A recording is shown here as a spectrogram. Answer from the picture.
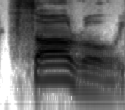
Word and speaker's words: thorough: through가 아니죠. 발음이 thorough.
